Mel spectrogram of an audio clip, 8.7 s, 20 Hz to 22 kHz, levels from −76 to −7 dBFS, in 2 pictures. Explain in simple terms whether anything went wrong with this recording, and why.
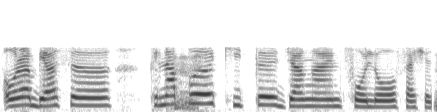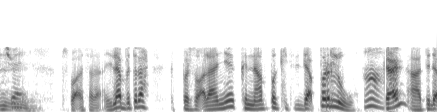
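Packet loss on an ADPCM call cuts brief silent holes at 4.32 and 8.22 s. Unlike a plain dropout, the speech returns slightly distorted while the decoder catches up.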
